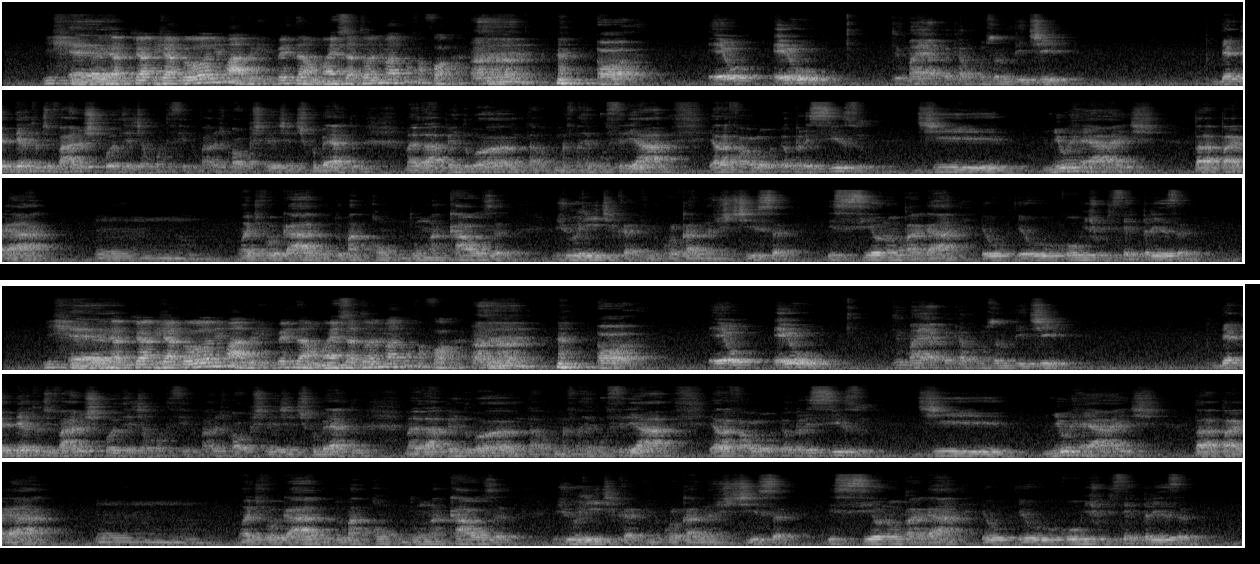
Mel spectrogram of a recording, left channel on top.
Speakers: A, on the left; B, on the left.
A: Ixi,
B: É,
A: eu já, já, já tô animado aqui, perdão, mas já tô animado pra fofoca.
B: aham.
A: <laughs>
B: Ó, eu, eu tive uma época que ela começou a me pedir. de- de- dentro de várias coisas que já tinham acontecido, vários golpes que eu já tinha descoberto, mas eu tava perdoando, tava começando a reconciliar. E ela falou: Eu preciso de mil reais para pagar um, um advogado de uma, co- de uma causa jurídica que me colocaram na justiça. E se eu não pagar, eu, eu corro o risco de ser presa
